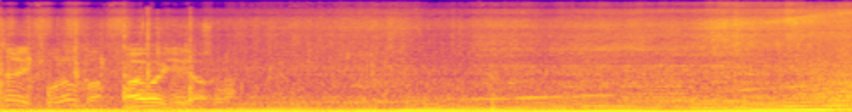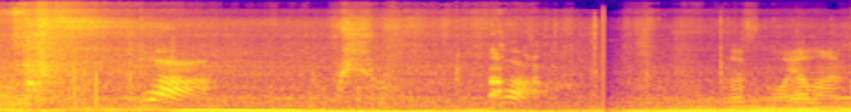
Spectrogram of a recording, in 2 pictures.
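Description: A Mitsubishi Lancer Evolution engine, out of order and under repair, runs loud and close, swelling in one long rev and then settling back, with people talking over it.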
